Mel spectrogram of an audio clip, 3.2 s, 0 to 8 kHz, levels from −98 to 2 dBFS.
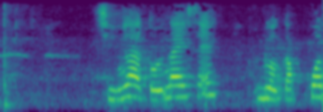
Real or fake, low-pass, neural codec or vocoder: real; 7.2 kHz; none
